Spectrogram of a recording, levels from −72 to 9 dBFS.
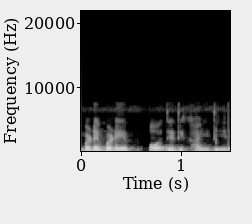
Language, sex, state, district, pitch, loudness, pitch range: Hindi, female, Maharashtra, Chandrapur, 215 Hz, -14 LUFS, 205-220 Hz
